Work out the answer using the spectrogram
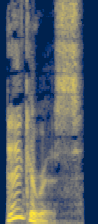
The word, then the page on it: anchoress: British English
